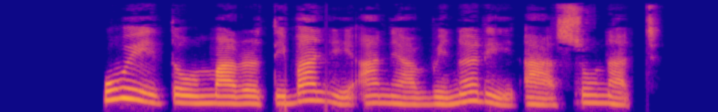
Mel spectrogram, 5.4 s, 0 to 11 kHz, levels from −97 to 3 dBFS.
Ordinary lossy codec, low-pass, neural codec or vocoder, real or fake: AAC, 48 kbps; 9.9 kHz; none; real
